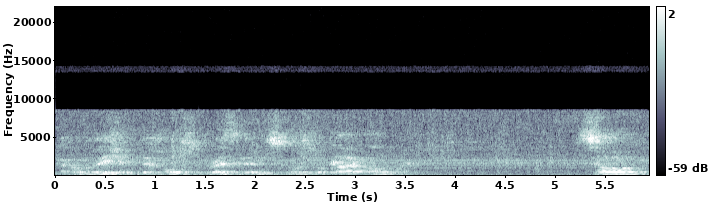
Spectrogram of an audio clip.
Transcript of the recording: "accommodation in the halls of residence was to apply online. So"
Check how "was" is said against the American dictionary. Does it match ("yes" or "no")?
no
